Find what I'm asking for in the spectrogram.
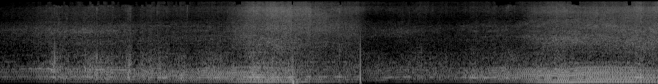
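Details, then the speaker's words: Echo string trimmer after a new carburetor diaphragm improved fuel flow: a two-stroke buzz climbing smoothly in pitch as it revs, with no stumbling or surging. It is running a whole lot better. "Well, as you can tell, it's running a whole lot better."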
